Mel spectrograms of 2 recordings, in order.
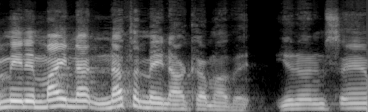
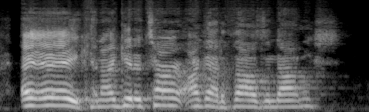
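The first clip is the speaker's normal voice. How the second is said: acted eager tone, higher; 7 semitones higher than usual. Retelling how the guys walked up to women on the stream: imitating the guys approaching women. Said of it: "That's how they was".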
